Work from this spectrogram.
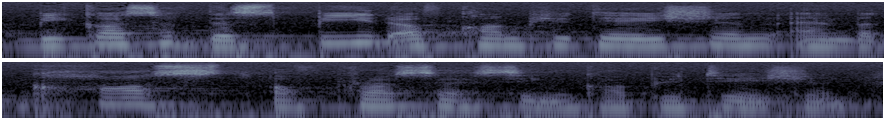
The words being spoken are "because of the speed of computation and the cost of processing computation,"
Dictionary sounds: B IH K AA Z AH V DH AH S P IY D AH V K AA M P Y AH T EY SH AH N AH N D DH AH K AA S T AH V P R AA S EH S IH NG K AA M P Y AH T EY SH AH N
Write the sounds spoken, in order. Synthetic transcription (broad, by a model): B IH K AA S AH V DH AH S P IY D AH F K AA M P Y AH T EY SH AH N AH N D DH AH K AA S T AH F P R AA S EH S IH NG K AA M P Y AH T EY SH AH N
